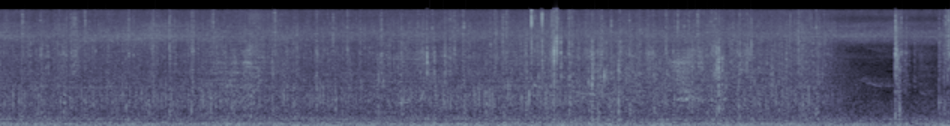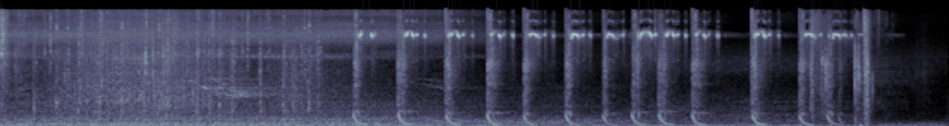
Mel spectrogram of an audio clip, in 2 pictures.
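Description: A heavy stone wheel rolls and rumbles along the ground.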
